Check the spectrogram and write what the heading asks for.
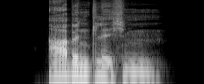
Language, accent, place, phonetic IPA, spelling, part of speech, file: German, Germany, Berlin, [ˈaːbn̩tlɪçm̩], abendlichem, adjective, De-abendlichem.ogg
- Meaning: strong dative masculine/neuter singular of abendlich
